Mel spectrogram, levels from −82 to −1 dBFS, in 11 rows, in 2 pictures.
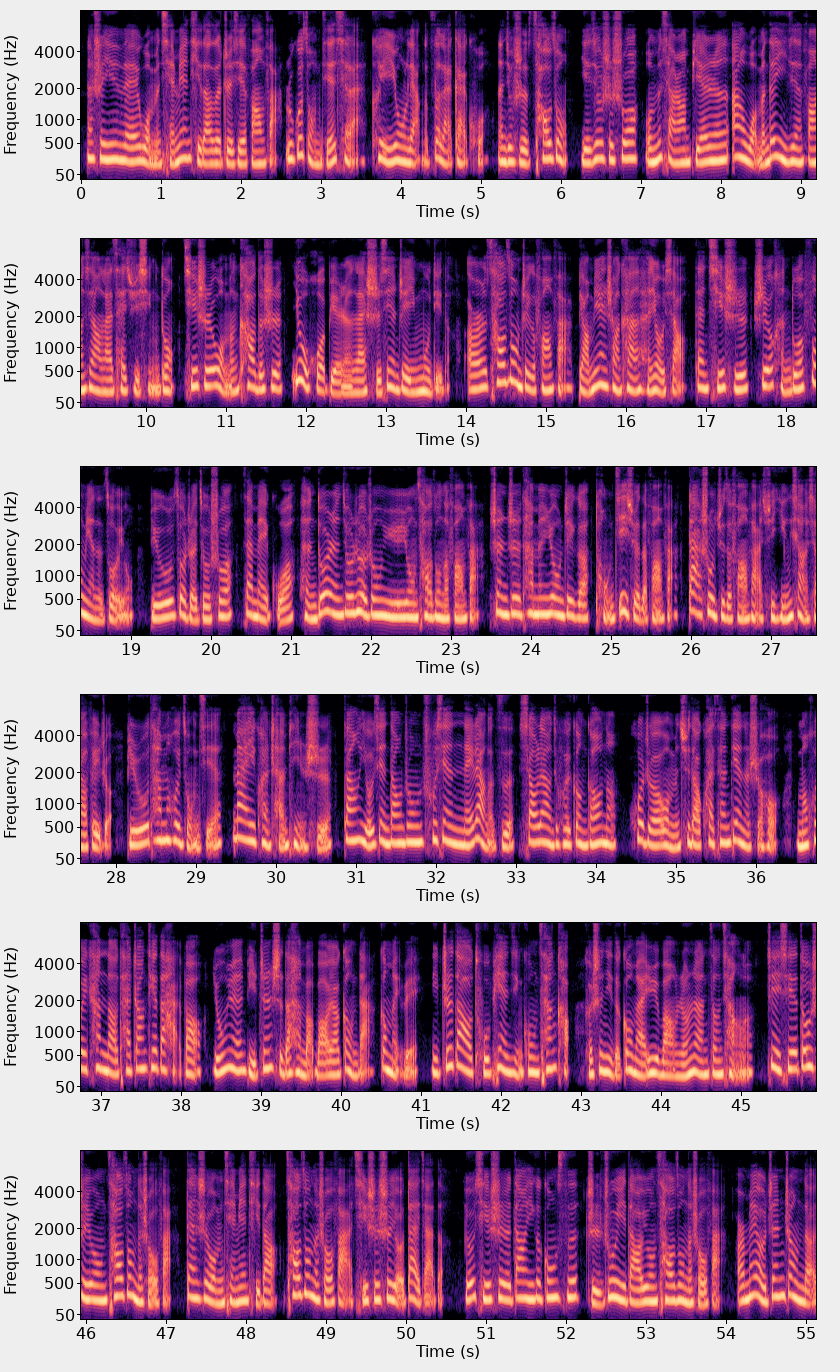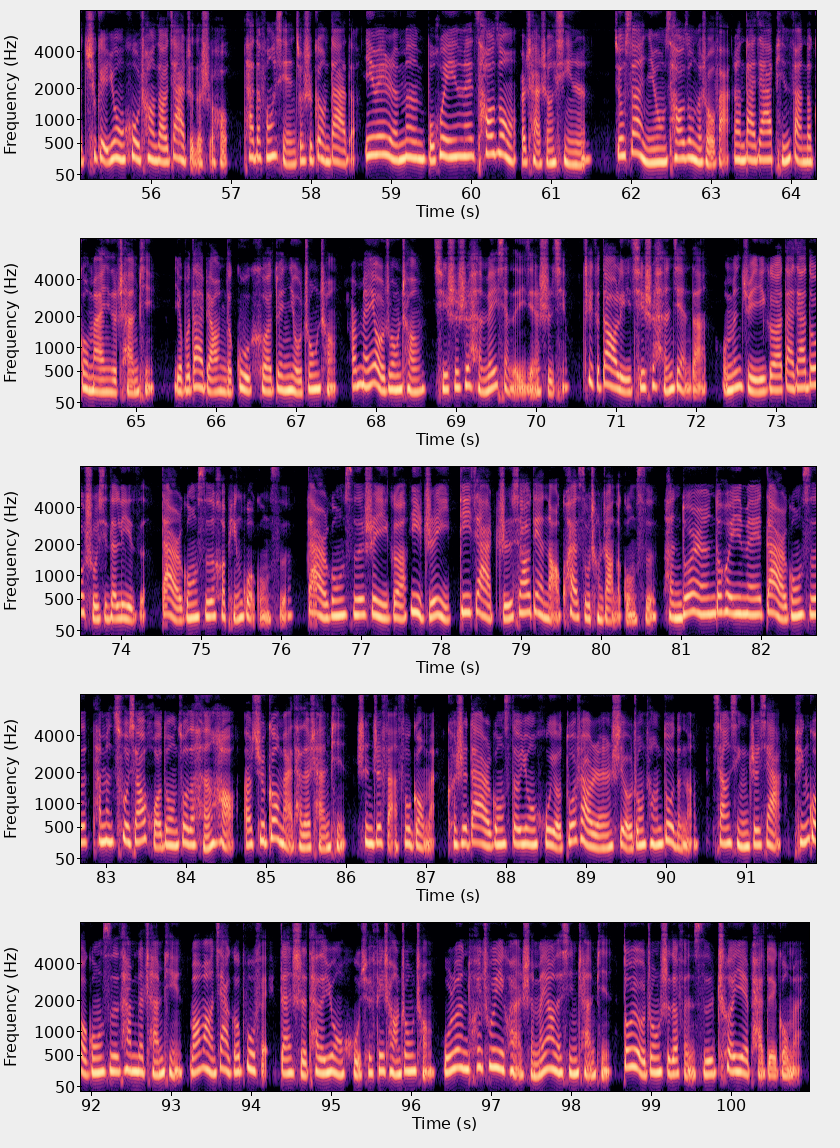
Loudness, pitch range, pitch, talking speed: -13 LUFS, 210-255 Hz, 230 Hz, 325 characters per minute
